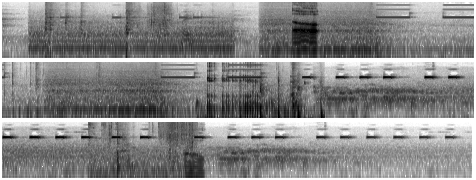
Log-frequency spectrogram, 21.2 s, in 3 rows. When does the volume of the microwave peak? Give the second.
15 s.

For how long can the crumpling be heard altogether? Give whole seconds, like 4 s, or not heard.
4 s.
